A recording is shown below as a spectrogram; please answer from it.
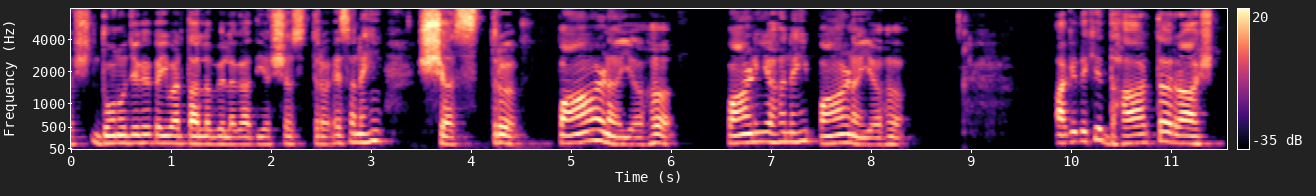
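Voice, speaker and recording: Teacher correcting students' Sanskrit recitation: very slow, deliberate modelling of sounds, muffled low-fidelity recording. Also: warm tone. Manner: slow, drawn-out syllable-by-syllable pronunciation, then quick explanations. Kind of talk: online recitation class, correcting pronunciation. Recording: dull lo-fi audio.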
